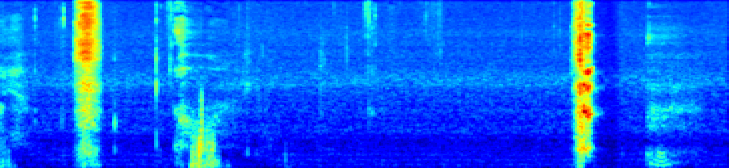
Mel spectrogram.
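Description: A few sharp, abrupt hiccup sounds at irregular intervals, with quiet vocal sounds between.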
